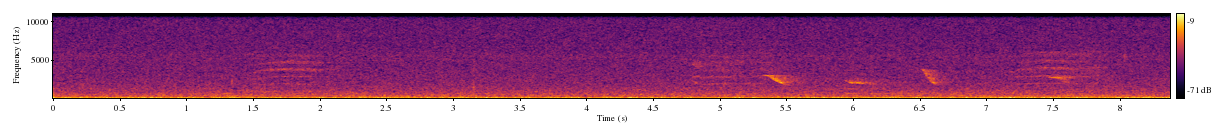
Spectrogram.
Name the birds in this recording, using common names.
Streaked Saltator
